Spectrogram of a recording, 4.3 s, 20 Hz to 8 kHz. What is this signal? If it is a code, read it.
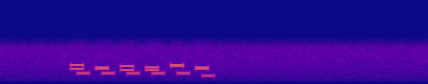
Multi-frequency trunk signalling (R2, with the far end's replies), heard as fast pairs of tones, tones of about 120 ms. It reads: 834203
